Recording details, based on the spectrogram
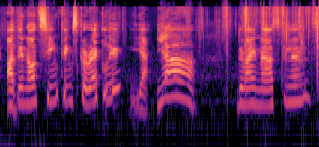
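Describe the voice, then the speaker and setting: A woman's voice: high-pitched, unhurried, slight background noise. Woman with an Indian accent reading tarot. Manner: musing, warm, reassuring, with self-interruptions. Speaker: tarot reader.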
